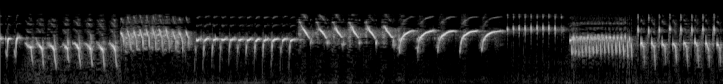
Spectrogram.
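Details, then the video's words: Timbrado canary song used to train other canaries: a fast sequence of varied rolled tours, descending swept notes, buzzy trills and high metallic phrases changing every second or so. "AUDIO mas PODEROSO de TIMBRADO para el ENTRENAMIENTO"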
